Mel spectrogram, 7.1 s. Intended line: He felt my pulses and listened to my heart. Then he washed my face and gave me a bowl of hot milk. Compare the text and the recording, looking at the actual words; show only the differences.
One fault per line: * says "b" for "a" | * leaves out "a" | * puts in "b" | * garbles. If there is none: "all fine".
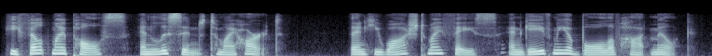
* says "pulse" for "pulses"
